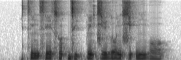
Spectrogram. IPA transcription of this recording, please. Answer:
t͡sĩ˦nsẽ˧ sɔ̃˦t̚d͡zi˨ʔpẽ˦t͡ɕe˧ lo˥˧n ɕe˨ʔŋĩ˧ŋɔ˨˩

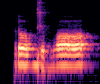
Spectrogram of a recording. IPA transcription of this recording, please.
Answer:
ɾo˦ɡɪ˧ bɔ˦

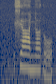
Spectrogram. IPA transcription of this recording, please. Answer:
xʲaːɲɐː ɗo̰

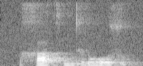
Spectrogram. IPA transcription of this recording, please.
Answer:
xat͡s ndʏɾoz

